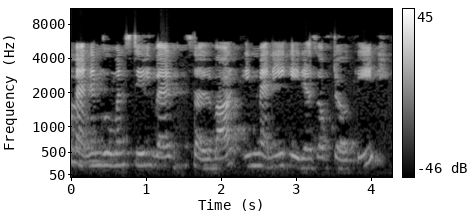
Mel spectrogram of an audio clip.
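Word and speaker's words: şalvar: Turkish salwar, pronounced salwar.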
